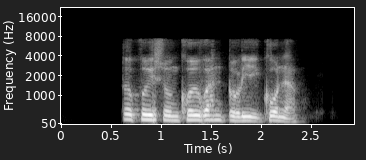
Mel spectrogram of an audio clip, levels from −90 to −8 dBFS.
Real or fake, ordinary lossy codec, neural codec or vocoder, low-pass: fake; AAC, 48 kbps; codec, 16 kHz, 0.8 kbps, ZipCodec; 7.2 kHz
